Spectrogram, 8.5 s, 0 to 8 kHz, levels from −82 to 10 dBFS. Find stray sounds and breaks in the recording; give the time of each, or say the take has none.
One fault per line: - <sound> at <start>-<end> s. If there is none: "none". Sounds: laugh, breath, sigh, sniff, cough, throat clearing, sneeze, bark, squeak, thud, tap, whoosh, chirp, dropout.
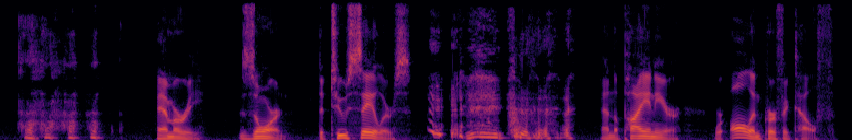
- laugh at 0.2-1.2 s
- laugh at 4.3-5.8 s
